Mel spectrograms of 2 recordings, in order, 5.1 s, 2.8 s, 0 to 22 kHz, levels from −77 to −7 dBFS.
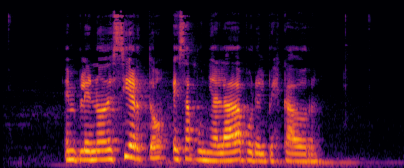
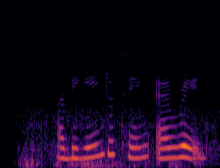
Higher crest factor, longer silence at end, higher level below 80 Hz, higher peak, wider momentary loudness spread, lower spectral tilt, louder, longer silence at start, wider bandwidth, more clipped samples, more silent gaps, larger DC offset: about the same, 20 dB vs 16 dB; first, 0.65 s vs 0.05 s; about the same, -60 dBFS vs -60 dBFS; first, -2 dBFS vs -22 dBFS; second, 9 LU vs 19 LU; second, -4 dB/octave vs -8 dB/octave; first, -20 LUFS vs -38 LUFS; first, 0.8 s vs 0.2 s; first, 16.5 kHz vs 10 kHz; neither; neither; neither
